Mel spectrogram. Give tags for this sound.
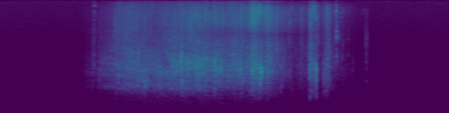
rider; jump; park; approach; chain; street; downhill; ride; bike; bicycle; wheel; terrestrial; whirr; click; pedaling; freewheel

